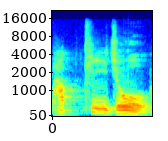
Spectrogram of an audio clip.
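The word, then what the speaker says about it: βαπτίζω: 밥티조. 여러분도 한번 읽어보시겠어요? 조금 어색하겠지만 밥티조. 네, 밥티조라고 읽습니다.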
